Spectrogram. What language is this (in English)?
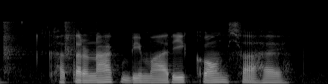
Magahi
